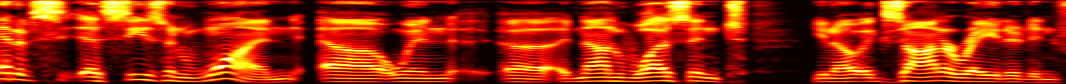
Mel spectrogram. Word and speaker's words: Adnan: we've been mispronouncing Adnan Syed's name. We say Adnan, and it's really Adnan, and that's disrespectful to him.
